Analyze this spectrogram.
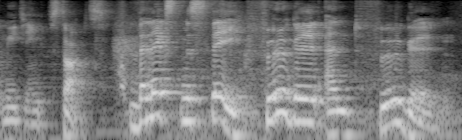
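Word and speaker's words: Vögel: starts the next mistake fergal and fergun like fergal is the plural from fogel which is bird like bird fogle and fergal birds and when you add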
